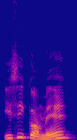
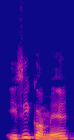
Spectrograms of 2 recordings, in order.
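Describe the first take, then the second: No difference in how they are said.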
